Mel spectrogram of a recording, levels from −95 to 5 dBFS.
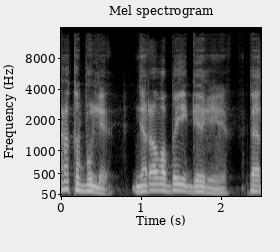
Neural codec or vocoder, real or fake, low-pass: codec, 44.1 kHz, 2.6 kbps, SNAC; fake; 14.4 kHz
